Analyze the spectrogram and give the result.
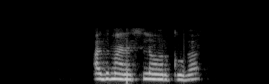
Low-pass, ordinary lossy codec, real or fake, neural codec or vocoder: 5.4 kHz; Opus, 24 kbps; real; none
